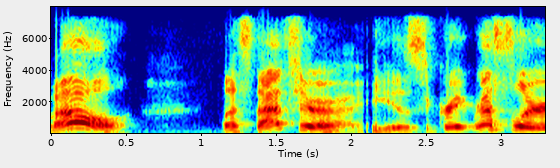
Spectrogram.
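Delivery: bright, sparkly, cheerful, delighted voice. Retelling how a wrestler talked about his good friend, imitating Nigel McGuinness, all sparkly and happy. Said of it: "his voice got all, like, sparkly and happy".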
